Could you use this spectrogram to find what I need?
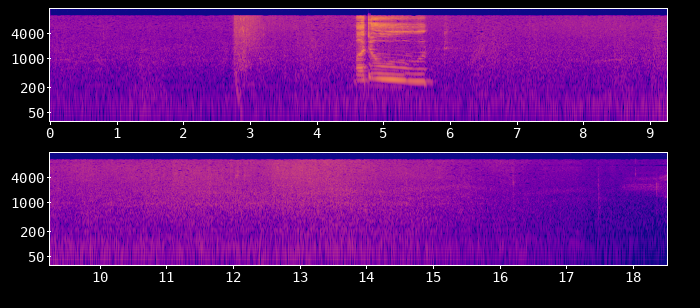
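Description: A storm wind roars and rumbles.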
